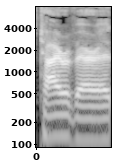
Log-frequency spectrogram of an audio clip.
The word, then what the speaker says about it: Thai Rivera: My name is Ty Rivera. It's spelled T-H-A-I-R-I-V-E-R-A, which is also the same as my channel.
